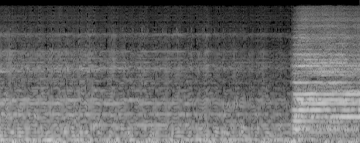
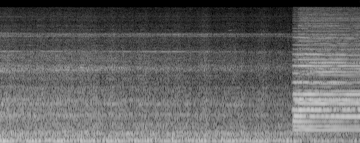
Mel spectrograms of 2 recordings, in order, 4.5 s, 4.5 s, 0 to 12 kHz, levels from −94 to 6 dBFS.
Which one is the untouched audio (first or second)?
second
